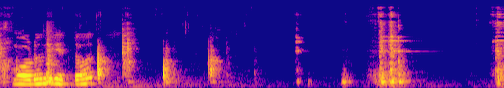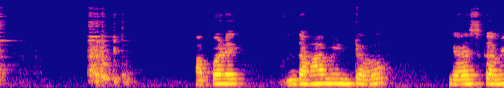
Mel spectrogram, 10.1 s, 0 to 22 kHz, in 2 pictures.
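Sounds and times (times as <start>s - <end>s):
steel cookware knocks and clinks: 3.7s - 4.3s, 4.9s - 5.3s.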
